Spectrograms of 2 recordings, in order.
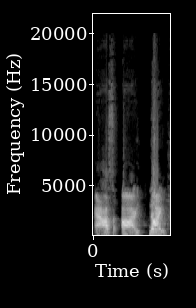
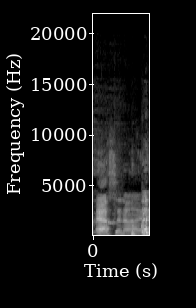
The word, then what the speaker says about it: asinine: I put ass-I-9. It's something that we would make fun of on a long drive, Alex, the way it's spelled. Yeah. ASSININE. Yeah. Ass-I-9. Asinine, yeah. Nine. S-I-9. Yeah, it's definitely like we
